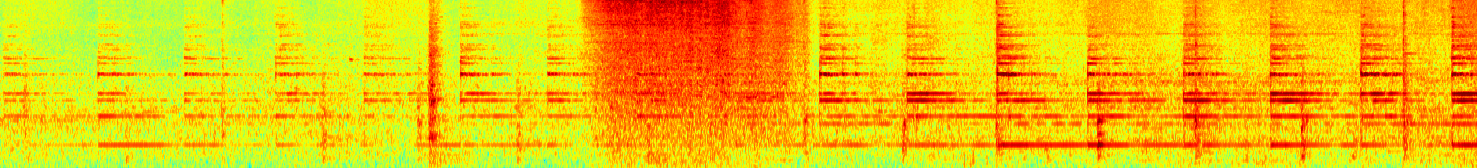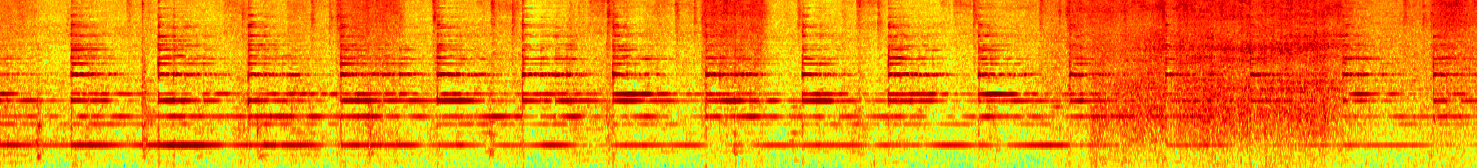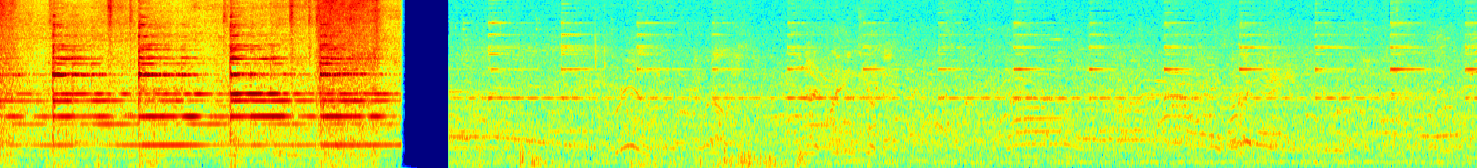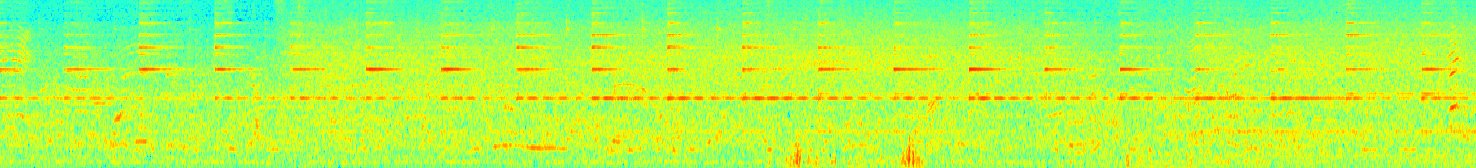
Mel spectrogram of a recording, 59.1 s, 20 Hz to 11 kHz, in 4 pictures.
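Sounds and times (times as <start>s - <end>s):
steady ringing locomotive beat: 0.0s - 33.6s, 34.4s - 59.0s
steam hiss bursts: 3.6s - 33.6s.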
